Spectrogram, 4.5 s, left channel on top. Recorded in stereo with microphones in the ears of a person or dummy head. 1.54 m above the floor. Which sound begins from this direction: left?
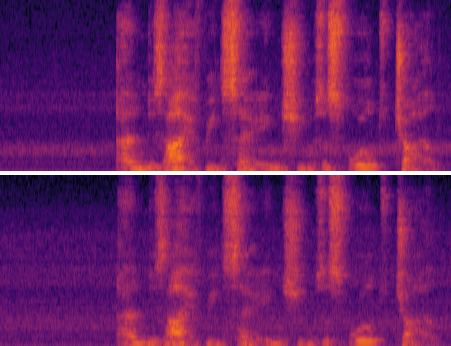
A man speaking, at 1.2 s.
